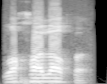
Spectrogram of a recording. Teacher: خا اور قاف دونوں حروف مستعلیہ میں سے پور پڑے جائیں گے. قاف ساکن بھی ہے اس پر کلکلہ بھی ہوگا.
